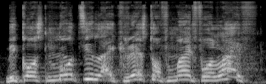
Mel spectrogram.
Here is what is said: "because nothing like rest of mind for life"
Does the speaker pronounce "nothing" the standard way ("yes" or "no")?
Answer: no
